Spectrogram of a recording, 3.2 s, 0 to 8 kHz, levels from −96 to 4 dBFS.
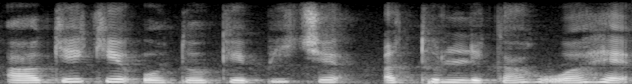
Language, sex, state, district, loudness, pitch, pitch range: Hindi, female, Arunachal Pradesh, Longding, -17 LUFS, 205 Hz, 195-240 Hz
